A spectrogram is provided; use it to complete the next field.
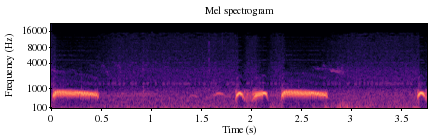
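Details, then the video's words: Wild spotted dove lure call in the 'menekan' style: a long level coo, a pause, then two quick rounded notes and another drawn-out coo, a further short note closing. "Pikat Tekukur,Menekan, Tekukur Liar"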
